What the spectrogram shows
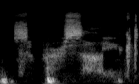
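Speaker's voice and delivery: whispery from excitement. Agreeing with a co-host about an awaited project: excited whisper. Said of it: "I get whispery when I get excited".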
